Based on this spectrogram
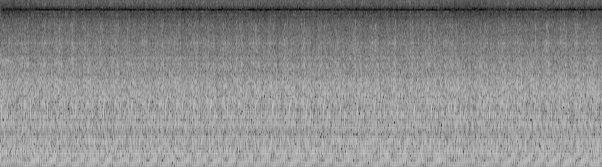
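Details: Allis-Chalmers diesel tractor just started after cracking injectors, running the electric fill pump, heat and ether: steady, even diesel clatter at a settled idle with no misses or knocks; sounds healthy.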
